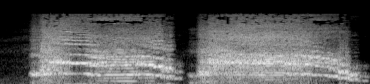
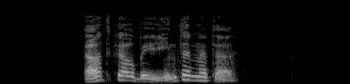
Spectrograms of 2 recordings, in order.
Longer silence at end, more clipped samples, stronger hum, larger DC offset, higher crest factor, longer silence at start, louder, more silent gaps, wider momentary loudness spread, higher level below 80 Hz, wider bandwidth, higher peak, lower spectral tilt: second, 0 s vs 1.15 s; first, 0.2% vs under 0.1%; neither; neither; second, 10 dB vs 22 dB; second, 0.3 s vs 0.85 s; first, -9 LUFS vs -30 LUFS; neither; about the same, 6 LU vs 8 LU; first, -38 dBFS vs -82 dBFS; about the same, 11.5 kHz vs 11.5 kHz; first, 0 dBFS vs -10 dBFS; second, -3 dB/octave vs -4.5 dB/octave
